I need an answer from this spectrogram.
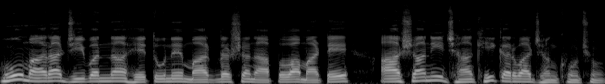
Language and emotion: Gujarati, sad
